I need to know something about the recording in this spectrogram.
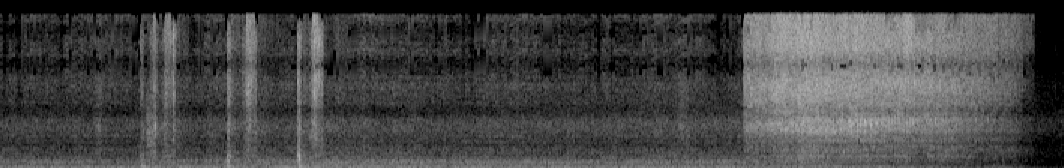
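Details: Rear right wheel bearing, car lifted, microphone at the freely spinning rear wheel: steady low droning hum of even pitch, fading as it slows, no helicopter noise or violent vibration; worn wheel bearing noise.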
